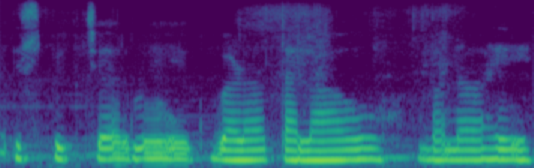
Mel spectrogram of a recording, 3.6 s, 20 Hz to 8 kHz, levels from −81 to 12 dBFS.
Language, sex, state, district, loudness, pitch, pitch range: Hindi, female, Madhya Pradesh, Bhopal, -13 LUFS, 175 Hz, 170-190 Hz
